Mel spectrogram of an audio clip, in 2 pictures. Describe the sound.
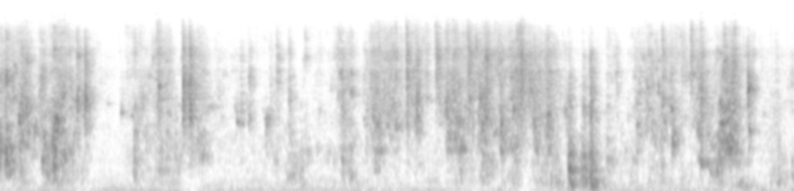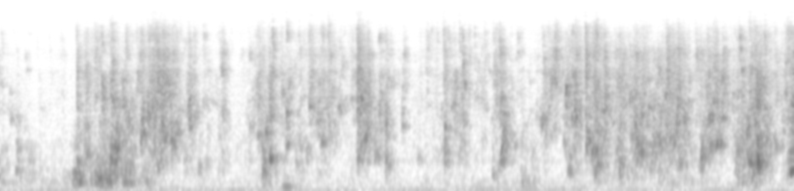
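Water splashes and sloshes as a child is bathed in a tub. The bursts come irregular and fairly loud, rising and falling with brief gurgles between, and no one speaks.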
